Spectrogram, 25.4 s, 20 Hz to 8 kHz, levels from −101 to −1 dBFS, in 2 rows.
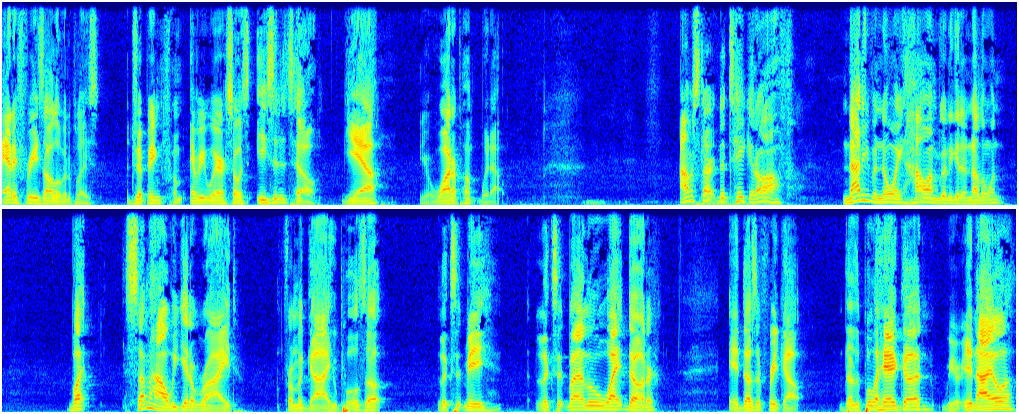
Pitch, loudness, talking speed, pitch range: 115 Hz, -29 LUFS, 160 wpm, 100-135 Hz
